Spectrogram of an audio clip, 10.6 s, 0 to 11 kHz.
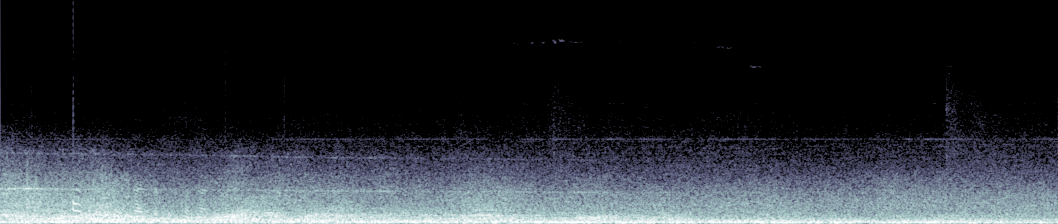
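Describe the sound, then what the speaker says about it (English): A United Airlines Boeing 737-900ER departing LAX at night in east-flow operations, a steady loud jet roar with deep rumble, while a voice talks over it. "That was United Airlines flight 1729 heading to Denver on the 737-900 ER."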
